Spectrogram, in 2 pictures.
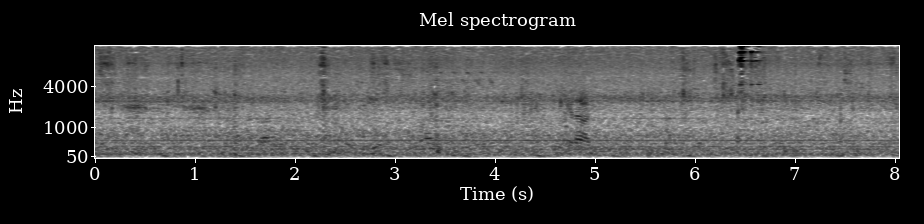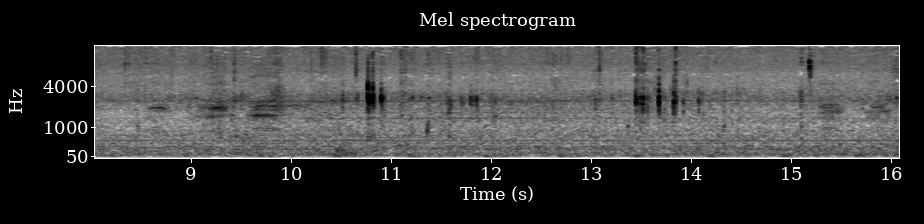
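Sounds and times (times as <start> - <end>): faint bird calls: 0.0 - 1.6, 8.4 - 10.3, 15.2 - 16.0
outdoor background noise: 0.0 - 16.0.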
